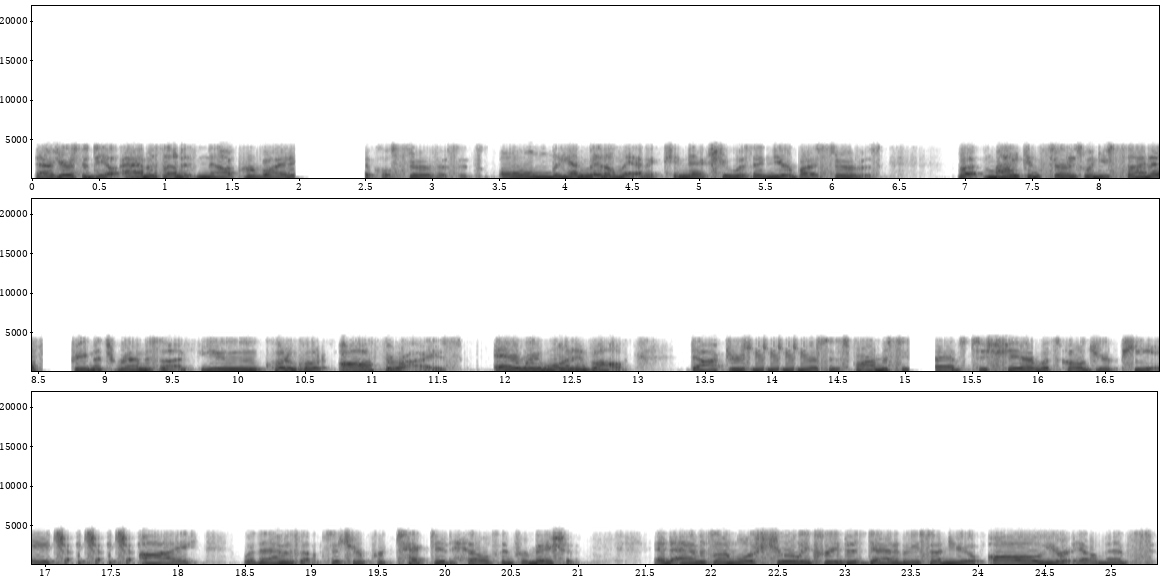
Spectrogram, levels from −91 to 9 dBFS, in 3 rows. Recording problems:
garbled, watery; badly; nothing above 4 kHz
distortion; slight; 9 dB below the speech
audio cutting out; at 2 s for 0.5 s, at 8.5 s and at 15 s
audio stuttering; at 14 s and at 17 s

